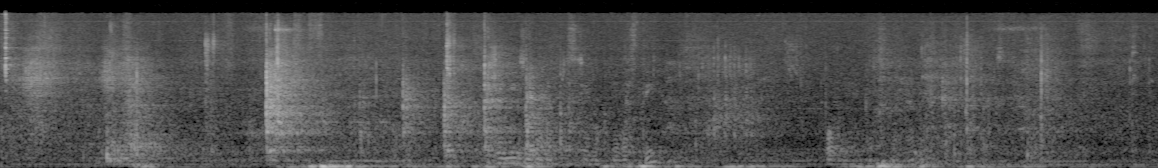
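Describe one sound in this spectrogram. A man speaks calmly nearby, his voice echoing in a large room.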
